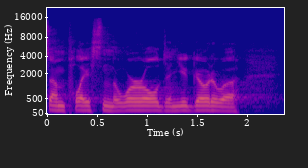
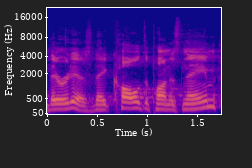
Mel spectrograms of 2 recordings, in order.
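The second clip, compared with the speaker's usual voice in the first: usual speaking voice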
